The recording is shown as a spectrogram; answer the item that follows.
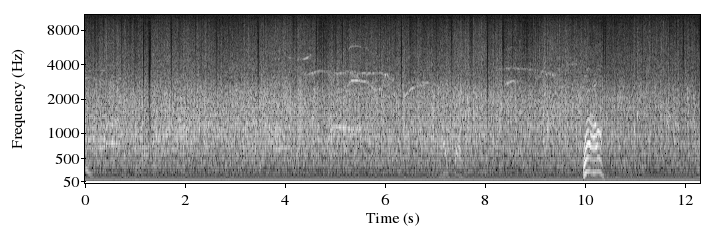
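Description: Large theatre audience applauding steadily, with a few brief calls rising over the clapping and a short burst of a man's voice about ten seconds in.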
